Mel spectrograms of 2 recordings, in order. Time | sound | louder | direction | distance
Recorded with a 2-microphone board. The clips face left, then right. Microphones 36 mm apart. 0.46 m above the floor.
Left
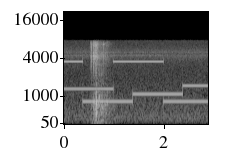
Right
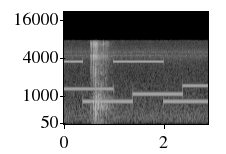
0.5 | a dropped coin | right 2 dB | 60° right (ahead or behind) | 4 m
